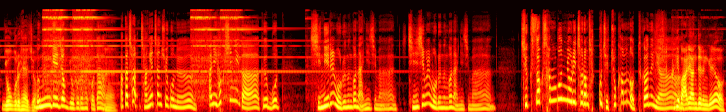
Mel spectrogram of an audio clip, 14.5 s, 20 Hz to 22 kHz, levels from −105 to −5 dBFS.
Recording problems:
alarms or sirens; loud; throughout; 4 dB below the speech

